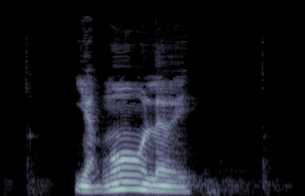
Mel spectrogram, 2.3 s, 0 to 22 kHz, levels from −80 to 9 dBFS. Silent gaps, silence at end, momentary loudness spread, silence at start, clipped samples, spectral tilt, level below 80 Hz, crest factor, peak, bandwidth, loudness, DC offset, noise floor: none; 0.85 s; 14 LU; 0.55 s; under 0.1%; -7.5 dB/octave; -62 dBFS; 18 dB; -6 dBFS; 15 kHz; -21 LUFS; under 0.1%; -63 dBFS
